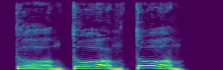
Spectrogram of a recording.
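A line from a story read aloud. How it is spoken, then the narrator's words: Fog shouting. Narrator (Russian): кричал туман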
